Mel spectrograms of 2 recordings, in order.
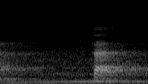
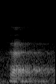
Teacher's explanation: Dihembuskan karena dia juga bahagian dari huruf mahmus, ta. Namun jangan sampai kita mengeluarkan bunyi S.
